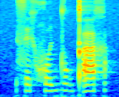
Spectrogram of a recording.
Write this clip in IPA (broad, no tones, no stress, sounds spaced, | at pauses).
s e x χʷ i ɡ d o ɡ kʼ a x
